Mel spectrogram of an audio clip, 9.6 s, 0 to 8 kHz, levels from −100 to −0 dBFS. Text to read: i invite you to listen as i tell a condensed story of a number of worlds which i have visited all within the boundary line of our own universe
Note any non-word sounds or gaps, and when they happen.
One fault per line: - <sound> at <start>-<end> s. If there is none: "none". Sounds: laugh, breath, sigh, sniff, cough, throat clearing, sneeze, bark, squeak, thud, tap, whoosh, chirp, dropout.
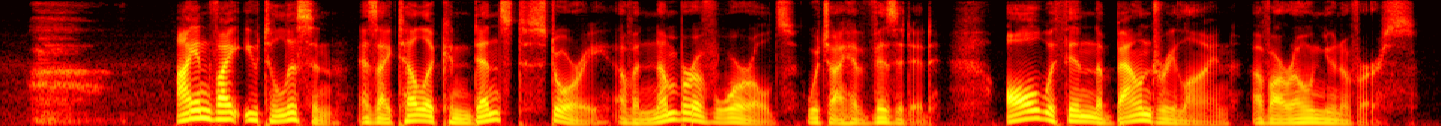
- sigh at 0.2-0.9 s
